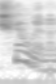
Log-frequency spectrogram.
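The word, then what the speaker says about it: Qilin: q-i-l-i-n yeah oh anyways they pronounce it chilling in the movie yeah that's strange not really a noise that q makes but it isn't like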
